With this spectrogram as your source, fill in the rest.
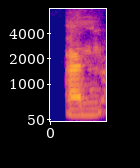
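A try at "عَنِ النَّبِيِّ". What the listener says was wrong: nah, anin, bukan an. Disambung aja. Anin nabiyyi.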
